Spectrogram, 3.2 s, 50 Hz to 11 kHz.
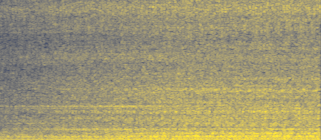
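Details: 2004 Ford Fiesta idling after water pump replacement, fixing the earlier squeal and accessory-belt noise; steady, even smooth hum with no knocks, squeal or grinding from the pump area; healthy.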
